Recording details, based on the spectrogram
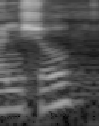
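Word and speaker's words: Featherstonehaugh: more I don't know Miss Featherstone Hall pronounced F Shaw looking for a leader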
